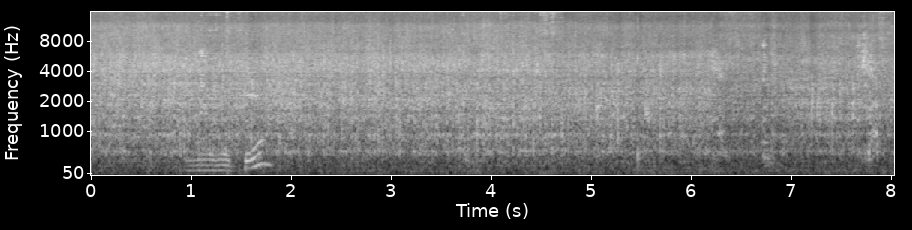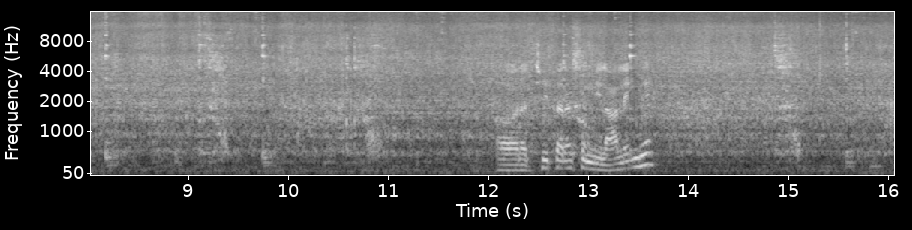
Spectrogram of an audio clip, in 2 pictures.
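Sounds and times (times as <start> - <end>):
food sizzling in hot oil: 0.0 - 16.0
metal spatula scraping a pan: 3.5 - 16.0.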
